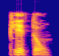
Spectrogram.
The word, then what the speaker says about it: piétons: T-O-N-S se prononce ton. On ne prononce pas le S en fin de mot. Attention, ici, il y en a plusieurs. Les piétons.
